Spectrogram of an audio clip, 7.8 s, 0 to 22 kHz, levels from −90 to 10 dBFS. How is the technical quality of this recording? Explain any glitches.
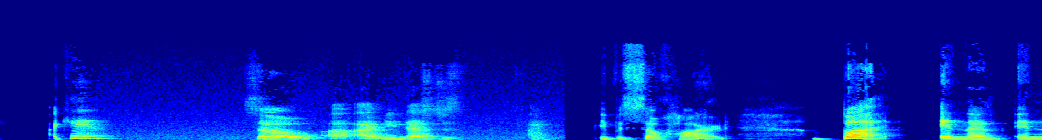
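The recording has one glitch. From 0.60 to 4.22 s there is a switch to a distant microphone. The close mic's feed likely dropped out, leaving a pickup farther away. The speech turns abruptly roomy and hollow, at roughly the same level, with room noise about 30 dB below it. It then snaps back just as suddenly.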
